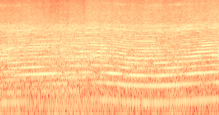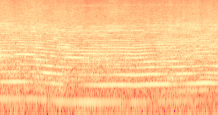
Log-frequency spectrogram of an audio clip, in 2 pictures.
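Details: RC model airplane engine on takeoff, set very rich to get lap times right with this prop: high buzzing note wavers and sags in pitch, uneven and burbly; rich running, prop pitch to be reduced.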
